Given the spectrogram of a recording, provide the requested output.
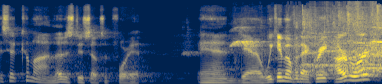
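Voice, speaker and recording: A man's voice with an American accent, a normal speaking voice, fairly low in pitch with lively intonation, on a very clean recording with a silent background. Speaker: radio host. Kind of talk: speech to a concert audience. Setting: stage with audience. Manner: casual, joking.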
